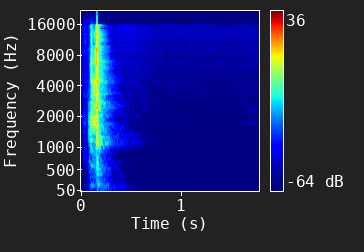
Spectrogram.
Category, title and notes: Sound effects > Other mechanisms, engines, machines
Mechanical switch (latch) 02
One mechanical toogling sound, cool for switch, lock, opening or closing mechanism. The sound is from a door latch, made of wood, in a luxurious hotel. When I heard it, I immediately loved it, so I wanted to record it for a nice foley. Unfortunately, I only had my iPhone on hand, so the quality is limited. Recorded with an iPhone, but under ideal conditions. And then processed with RX11 and a few plugin. This sound is only 1 switch, but there are more in the pack.
button, chest, mechanism, lock, door, click, closing, sfx, open, wood, latch, opening, realistic, short, gate, mechanical, foley, toggle, close, switch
